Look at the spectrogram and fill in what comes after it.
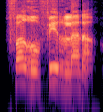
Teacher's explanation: Huruf ghain yang mati tu kita kena tebalkan dia. Kena tebal. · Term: huruf tebal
